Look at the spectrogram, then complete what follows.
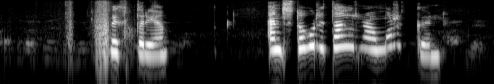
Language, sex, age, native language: Icelandic, female, 11, Icelandic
